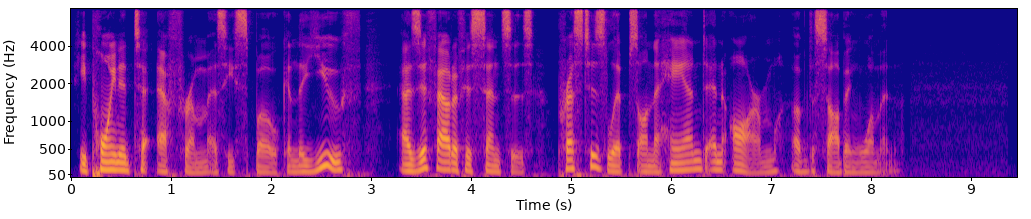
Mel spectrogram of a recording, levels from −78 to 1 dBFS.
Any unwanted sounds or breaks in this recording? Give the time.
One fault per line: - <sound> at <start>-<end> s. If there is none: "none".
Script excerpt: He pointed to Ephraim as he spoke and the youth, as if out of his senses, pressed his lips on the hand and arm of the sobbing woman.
none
